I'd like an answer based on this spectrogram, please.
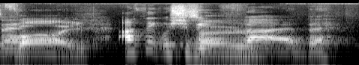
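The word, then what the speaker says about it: WIBE: y-b-duo but apparently this the w is silent and it's a v so it's vibe i think we should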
